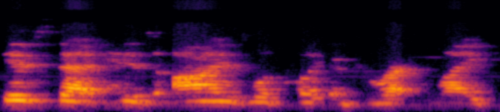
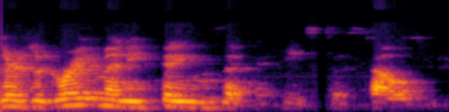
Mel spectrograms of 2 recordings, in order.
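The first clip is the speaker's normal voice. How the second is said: ordinary delivery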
